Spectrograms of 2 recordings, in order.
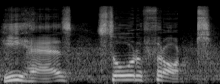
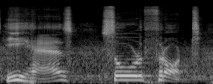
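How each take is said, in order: Both takes have the same delivery.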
